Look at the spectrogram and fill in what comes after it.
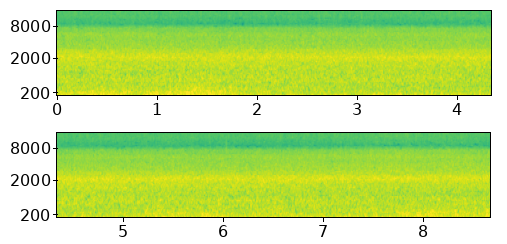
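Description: Heavy rain falling in a steady, loud hiss on a wet, flooded street.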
